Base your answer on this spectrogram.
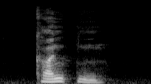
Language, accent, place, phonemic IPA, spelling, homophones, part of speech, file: German, Germany, Berlin, /ˈkɔntən/, Konten, konnten, noun, De-Konten.ogg
- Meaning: nominative/accusative/dative/genitive plural of Konto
